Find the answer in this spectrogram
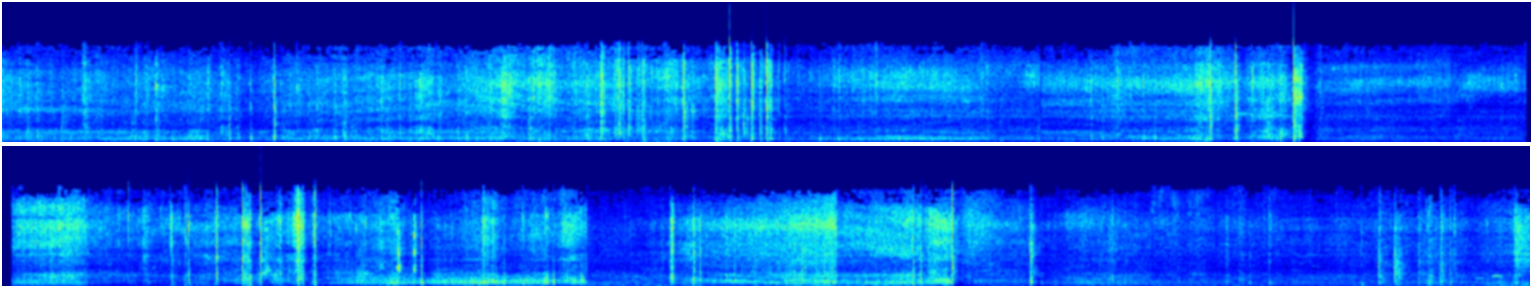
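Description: Skateboard wheels rolling on concrete, with repeated sharp clacks of the board popping and landing. The sound cuts out for an instant about halfway through.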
